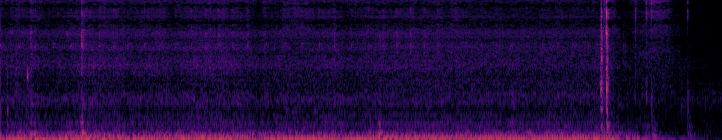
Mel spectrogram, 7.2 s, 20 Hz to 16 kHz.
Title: Boxster hardly running, rough idle 3 cylinders? #porsche #saveorscrap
